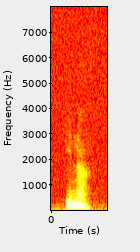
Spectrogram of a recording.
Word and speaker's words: ina: Now, words having an acute stress on the last syllable, the word for mother. – Ina.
